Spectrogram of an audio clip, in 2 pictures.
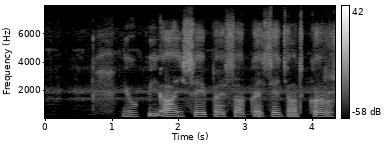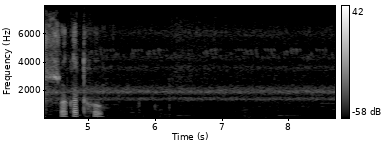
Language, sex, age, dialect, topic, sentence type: Chhattisgarhi, male, 51-55, Eastern, banking, question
